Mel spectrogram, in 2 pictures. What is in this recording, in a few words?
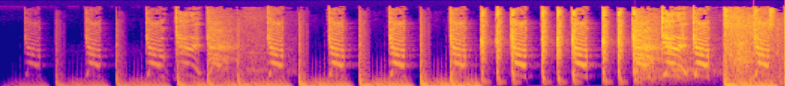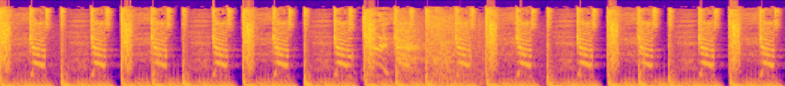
Dubstep Trap; Remixfreakz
